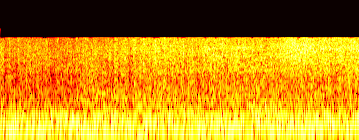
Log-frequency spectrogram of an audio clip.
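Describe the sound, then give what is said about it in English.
A helicopter sound effect: the engine and rotor roar steadily and loudly, a dense, continuous drone with rumbling low end that holds at the same level throughout, with no voices. “How come they crashed, but I'm still hearing the helicopter?”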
